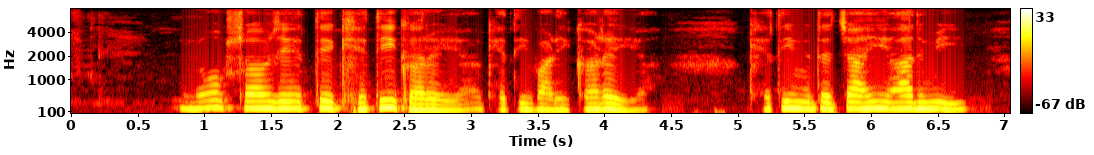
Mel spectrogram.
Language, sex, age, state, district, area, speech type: Maithili, female, 30-45, Bihar, Araria, rural, spontaneous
